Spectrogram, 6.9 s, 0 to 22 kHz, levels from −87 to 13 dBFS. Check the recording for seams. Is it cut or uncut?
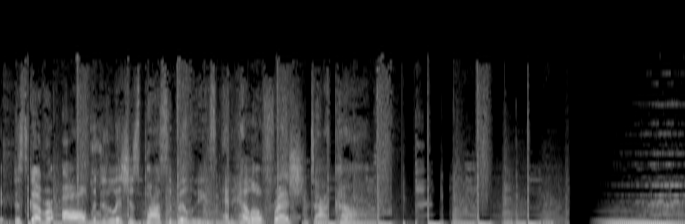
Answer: cut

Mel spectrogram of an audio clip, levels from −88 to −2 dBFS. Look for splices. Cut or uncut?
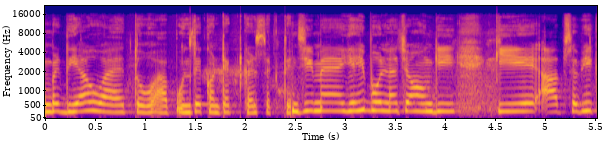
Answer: cut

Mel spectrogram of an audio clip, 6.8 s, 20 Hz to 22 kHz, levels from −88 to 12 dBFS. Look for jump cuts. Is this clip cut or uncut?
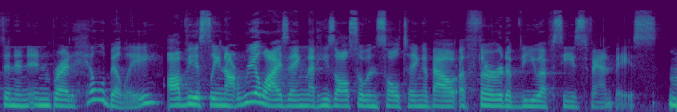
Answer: uncut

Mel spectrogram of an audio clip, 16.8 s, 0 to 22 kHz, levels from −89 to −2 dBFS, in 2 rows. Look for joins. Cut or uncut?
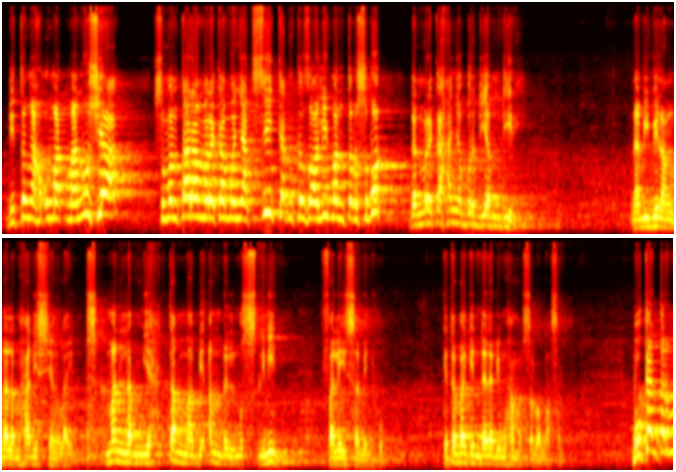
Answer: cut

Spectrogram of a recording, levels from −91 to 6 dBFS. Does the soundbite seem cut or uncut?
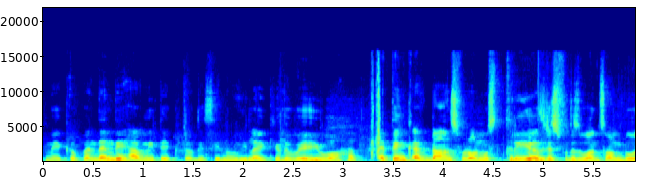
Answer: cut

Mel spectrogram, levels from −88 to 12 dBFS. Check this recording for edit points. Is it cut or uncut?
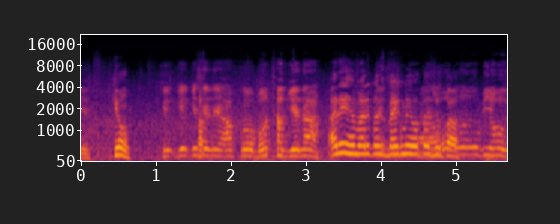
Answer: uncut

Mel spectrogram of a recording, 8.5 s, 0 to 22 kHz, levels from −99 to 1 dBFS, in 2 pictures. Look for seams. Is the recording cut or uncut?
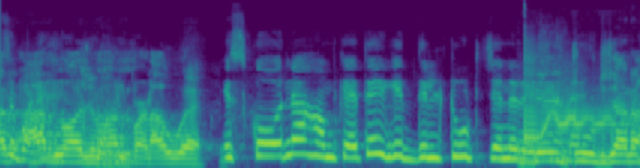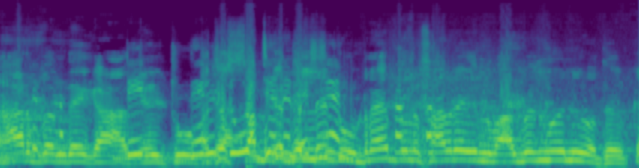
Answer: uncut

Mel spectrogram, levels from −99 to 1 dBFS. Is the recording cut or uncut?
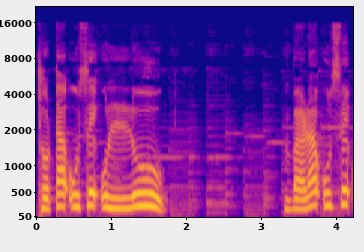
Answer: cut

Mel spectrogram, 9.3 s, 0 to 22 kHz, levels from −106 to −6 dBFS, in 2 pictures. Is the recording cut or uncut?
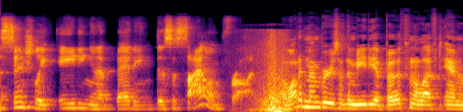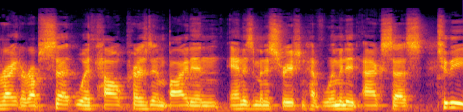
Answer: cut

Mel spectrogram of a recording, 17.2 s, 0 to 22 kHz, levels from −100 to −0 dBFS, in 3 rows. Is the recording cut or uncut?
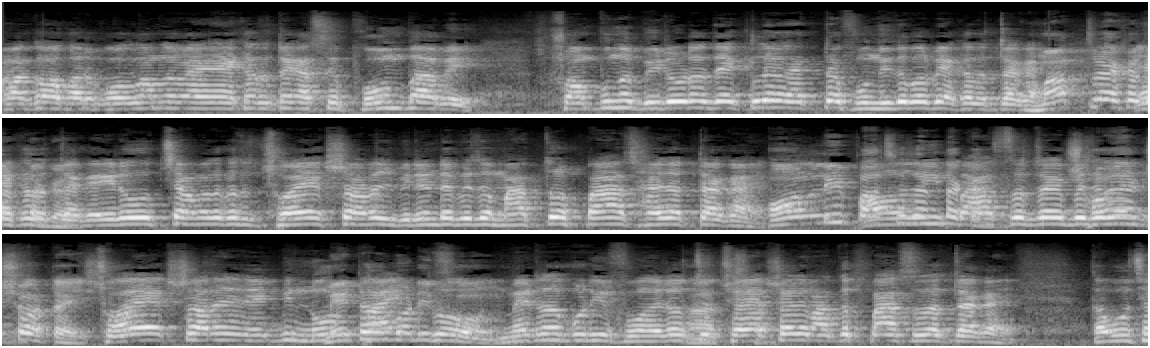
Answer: uncut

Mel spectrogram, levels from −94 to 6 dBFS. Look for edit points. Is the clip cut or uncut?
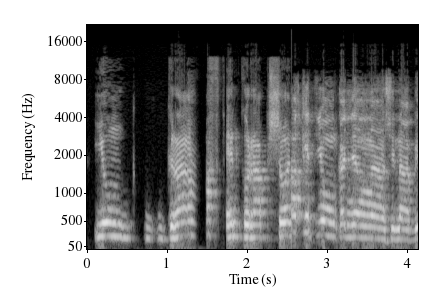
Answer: cut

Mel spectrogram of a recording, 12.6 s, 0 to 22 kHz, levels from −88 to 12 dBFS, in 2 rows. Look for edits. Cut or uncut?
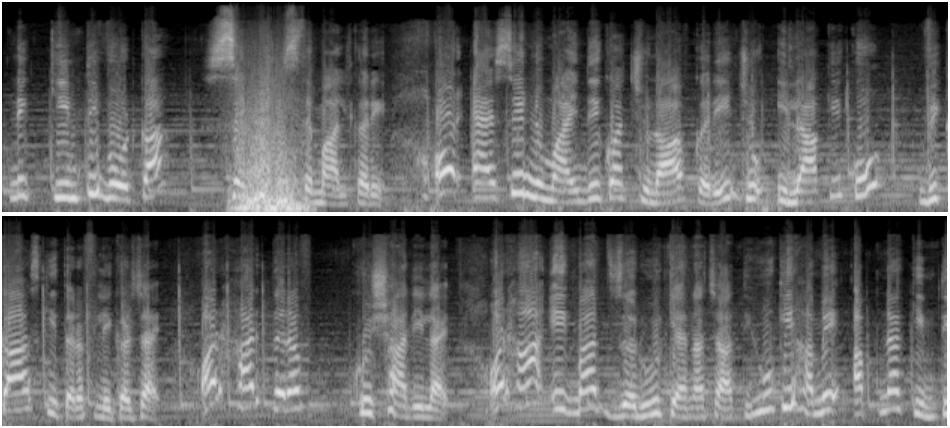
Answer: uncut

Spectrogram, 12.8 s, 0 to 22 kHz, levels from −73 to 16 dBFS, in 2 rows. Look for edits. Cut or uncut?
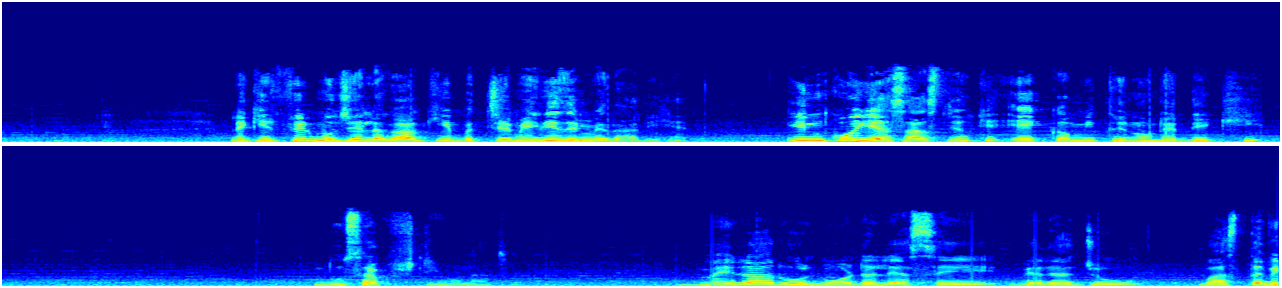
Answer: cut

